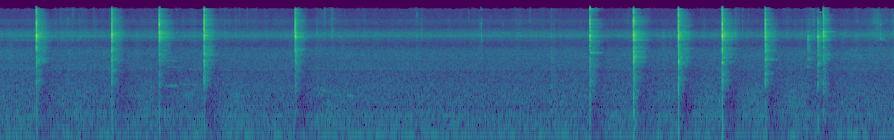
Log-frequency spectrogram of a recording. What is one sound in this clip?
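A cleaver chops through meat and bone in sharp thuds.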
